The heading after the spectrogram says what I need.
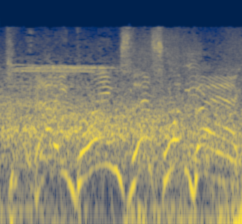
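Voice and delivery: high, excited touchdown call, key words stretched; thrilled sportscaster, slowing into the big finish; excited play-by-play. Real, not acted. Live call of interception touchdown.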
